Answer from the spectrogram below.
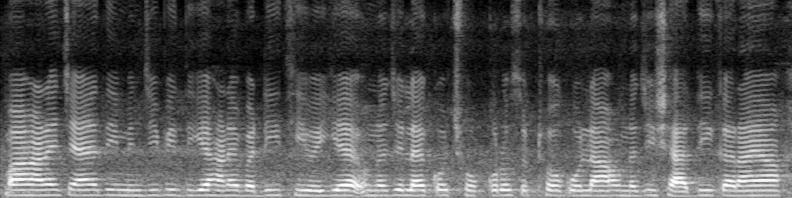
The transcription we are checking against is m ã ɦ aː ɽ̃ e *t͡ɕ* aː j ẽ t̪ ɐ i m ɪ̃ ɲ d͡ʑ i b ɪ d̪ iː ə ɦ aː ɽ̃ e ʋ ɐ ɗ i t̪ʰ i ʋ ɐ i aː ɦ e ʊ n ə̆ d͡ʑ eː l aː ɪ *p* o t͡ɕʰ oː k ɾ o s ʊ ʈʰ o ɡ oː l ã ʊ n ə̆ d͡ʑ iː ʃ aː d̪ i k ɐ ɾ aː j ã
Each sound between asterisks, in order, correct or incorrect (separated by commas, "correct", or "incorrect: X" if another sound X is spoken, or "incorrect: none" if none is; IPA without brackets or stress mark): correct, incorrect: k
